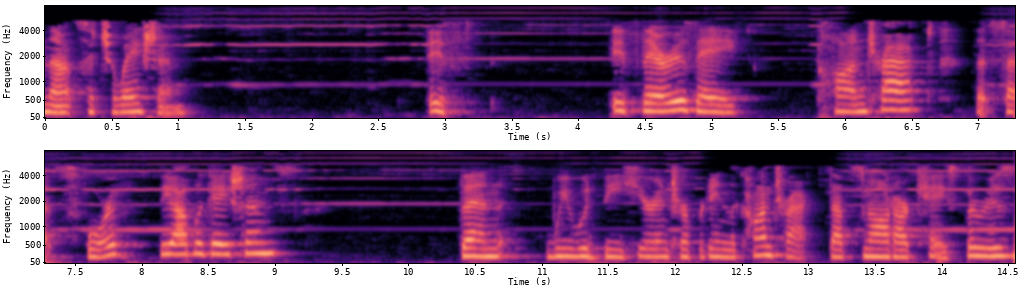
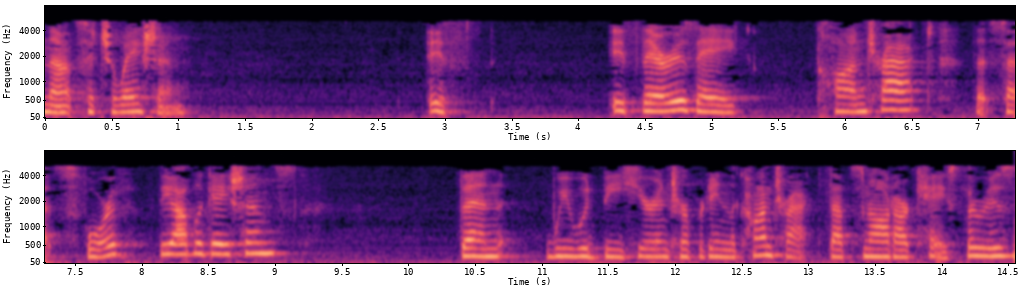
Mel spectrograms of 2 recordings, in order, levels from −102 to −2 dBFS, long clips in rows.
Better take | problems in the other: second | noise reduction (classical method log-MMSE)

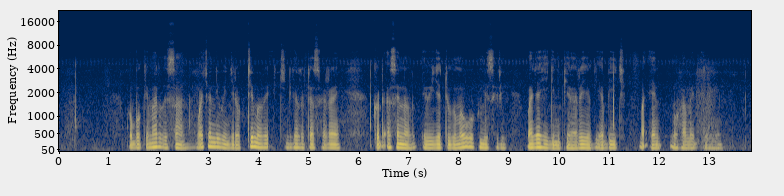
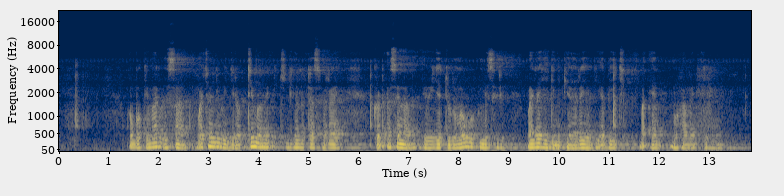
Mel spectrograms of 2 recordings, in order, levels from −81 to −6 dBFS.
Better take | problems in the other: first | room echo; dies away in 2 s

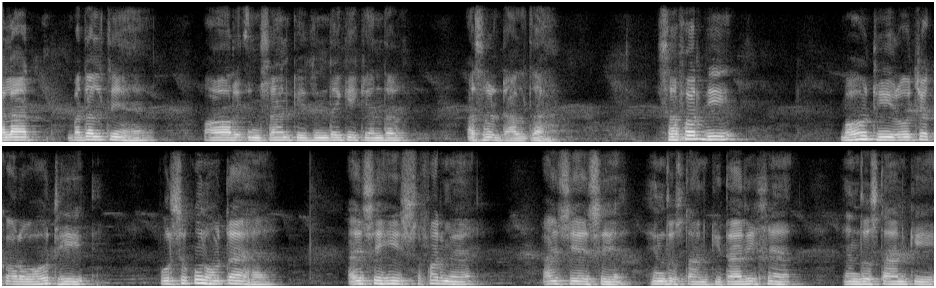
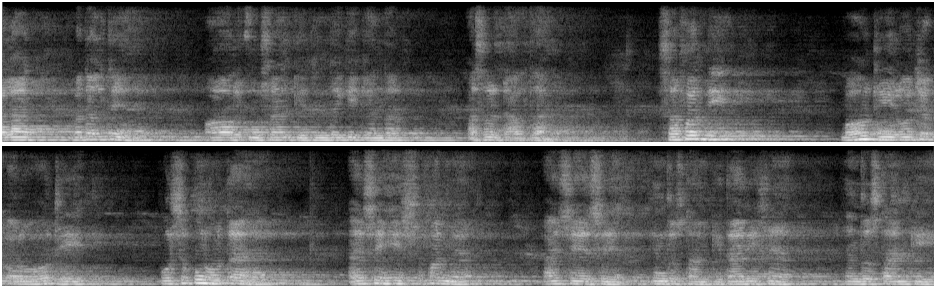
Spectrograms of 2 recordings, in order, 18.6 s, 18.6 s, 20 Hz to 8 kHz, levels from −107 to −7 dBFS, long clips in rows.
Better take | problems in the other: first | room echo; dies away in 2.6 s

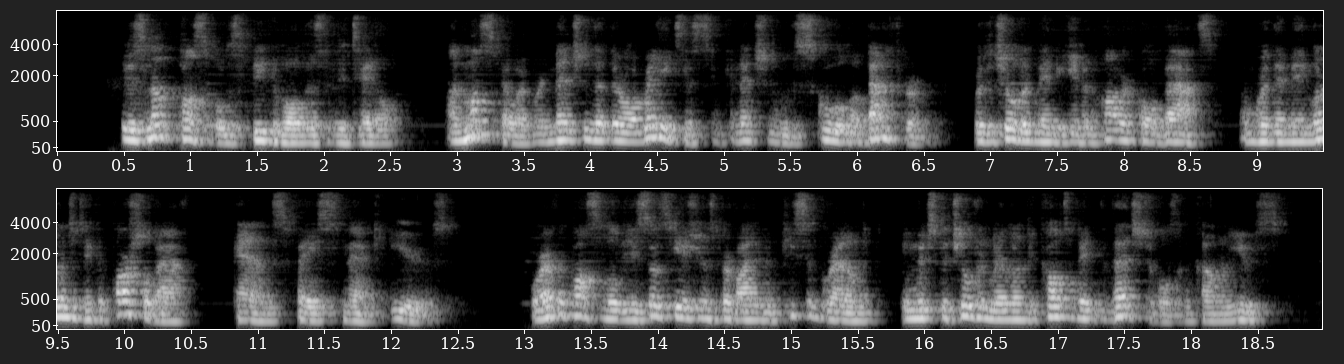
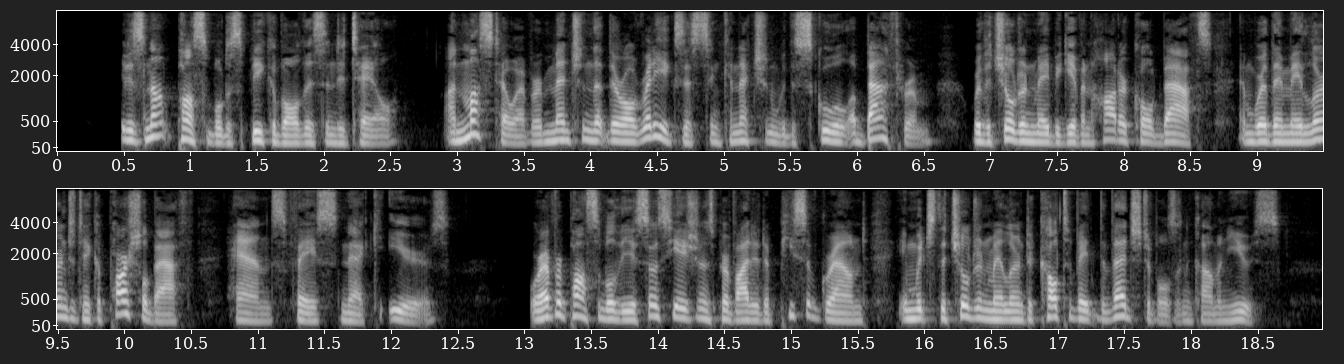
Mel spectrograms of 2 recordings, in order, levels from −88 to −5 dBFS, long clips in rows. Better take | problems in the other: second | noise reduction (neural mask model DeepFilterNet 3)

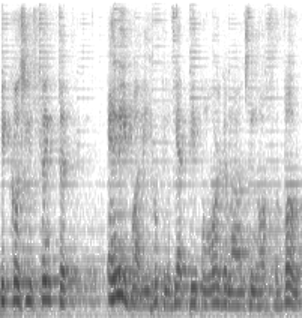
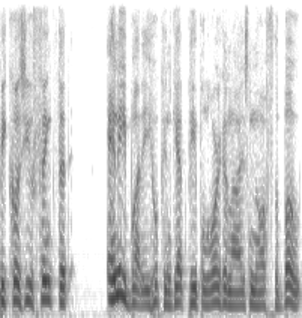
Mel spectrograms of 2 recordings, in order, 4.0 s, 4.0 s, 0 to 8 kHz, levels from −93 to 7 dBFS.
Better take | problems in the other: second | noise reduction (neural separator model SepFormer DNS4)

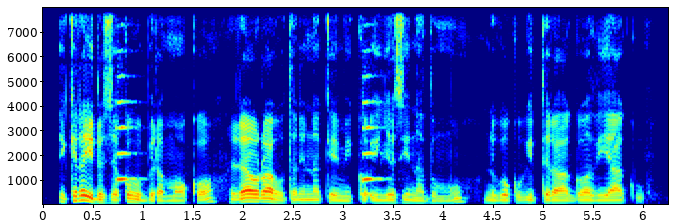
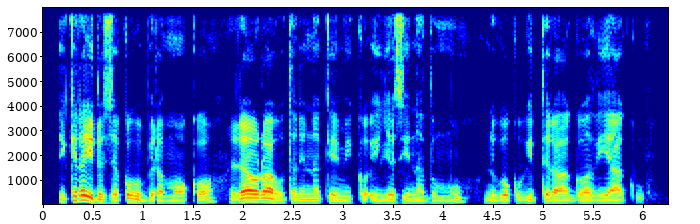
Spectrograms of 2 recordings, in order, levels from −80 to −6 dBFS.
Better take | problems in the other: second | background sound (Bowed string instrument); 6 dB below the speech

